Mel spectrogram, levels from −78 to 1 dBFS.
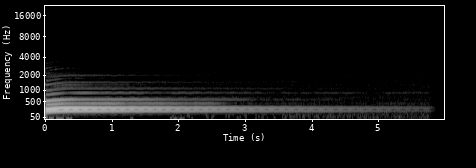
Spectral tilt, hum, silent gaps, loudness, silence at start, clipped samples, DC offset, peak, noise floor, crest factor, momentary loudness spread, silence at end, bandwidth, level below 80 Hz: -9 dB/octave; none; none; -30 LUFS; 0 s; under 0.1%; under 0.1%; -16 dBFS; -57 dBFS; 16 dB; 25 LU; 0.65 s; 15.5 kHz; -68 dBFS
